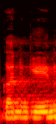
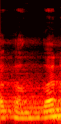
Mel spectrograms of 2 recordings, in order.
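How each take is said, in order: First: कनगेन with a plain n and an e; wrong pronunciation. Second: कंगन with a nasal ng; correct pronunciation. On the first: Teacher rejects the misspelt word, mispronounced. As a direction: say कनगेन as "kan-gen". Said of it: "कनगेन कुछ नहीं होता". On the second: Teacher corrects the misspelt word, correctly pronounced. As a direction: say कंगन as "kangan". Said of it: "कंगन होता है". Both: Shown as a demonstration.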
